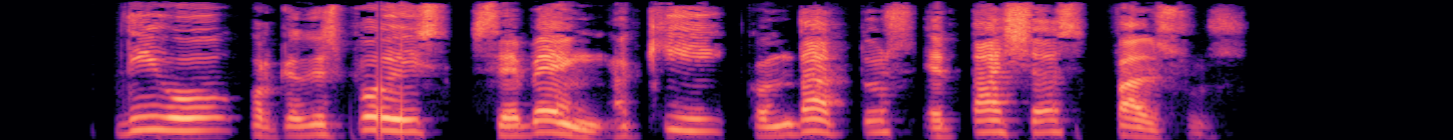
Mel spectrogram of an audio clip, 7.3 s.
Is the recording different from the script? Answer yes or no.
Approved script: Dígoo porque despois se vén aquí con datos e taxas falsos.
no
